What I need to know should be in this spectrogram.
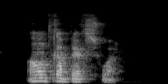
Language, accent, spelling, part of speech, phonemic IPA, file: French, Canada, entraperçoit, verb, /ɑ̃.tʁa.pɛʁ.swa/, LL-Q150 (fra)-entraperçoit.wav
- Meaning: third-person singular present indicative of entrapercevoir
